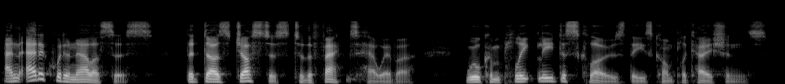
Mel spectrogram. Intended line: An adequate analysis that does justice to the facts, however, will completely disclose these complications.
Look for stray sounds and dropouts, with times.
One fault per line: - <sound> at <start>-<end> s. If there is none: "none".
none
